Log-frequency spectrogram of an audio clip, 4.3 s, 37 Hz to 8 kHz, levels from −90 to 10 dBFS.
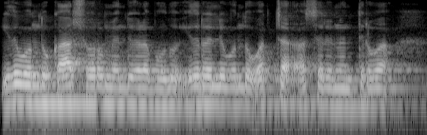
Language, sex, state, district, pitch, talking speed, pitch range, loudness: Kannada, male, Karnataka, Koppal, 125 Hz, 140 wpm, 120-130 Hz, -19 LUFS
